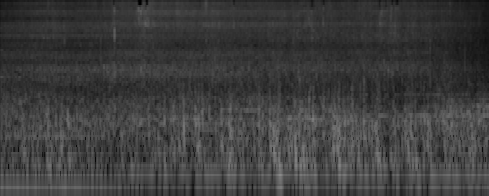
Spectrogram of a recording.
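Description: Ocean surf and wind at a beach where a Portuguese Water Dog meets the sea, a steady broad roar of waves with gusty wind noise buffeting the microphone throughout, no voices.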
